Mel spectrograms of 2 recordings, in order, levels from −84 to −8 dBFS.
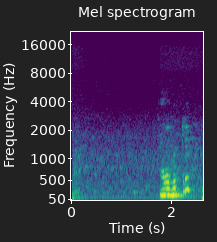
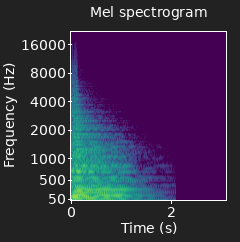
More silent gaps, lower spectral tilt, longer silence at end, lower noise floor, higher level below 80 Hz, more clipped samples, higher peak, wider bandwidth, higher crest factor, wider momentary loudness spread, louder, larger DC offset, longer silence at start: neither; first, -11.5 dB/octave vs -7.5 dB/octave; second, 0 s vs 1.6 s; second, -47 dBFS vs under -90 dBFS; second, -46 dBFS vs -38 dBFS; neither; first, -4 dBFS vs -8 dBFS; second, 2.8 kHz vs 10.5 kHz; about the same, 18 dB vs 20 dB; first, 21 LU vs 17 LU; first, -17 LUFS vs -27 LUFS; neither; about the same, 0.05 s vs 0 s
